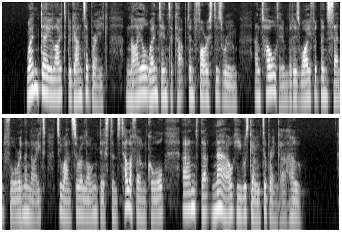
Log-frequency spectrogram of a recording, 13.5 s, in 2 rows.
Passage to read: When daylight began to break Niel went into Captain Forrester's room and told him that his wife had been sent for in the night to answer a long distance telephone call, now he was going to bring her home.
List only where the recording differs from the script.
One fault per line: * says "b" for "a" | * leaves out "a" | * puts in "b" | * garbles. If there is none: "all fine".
* puts in "and that"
